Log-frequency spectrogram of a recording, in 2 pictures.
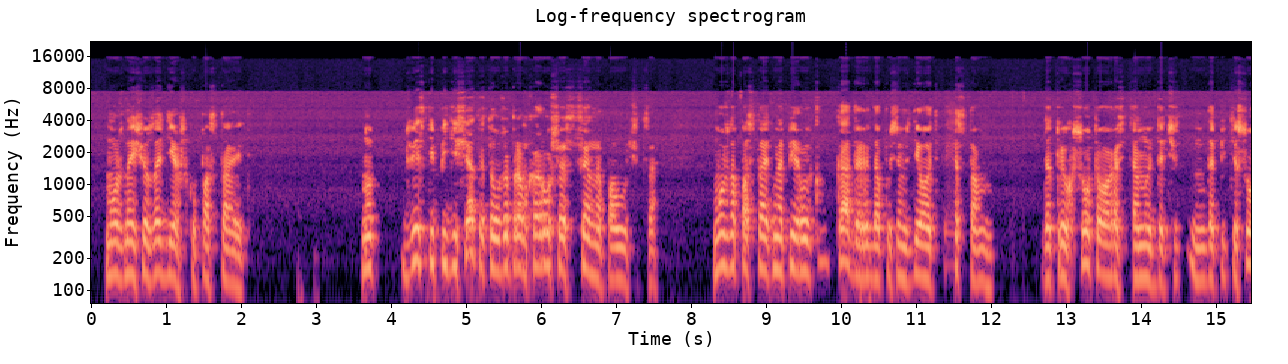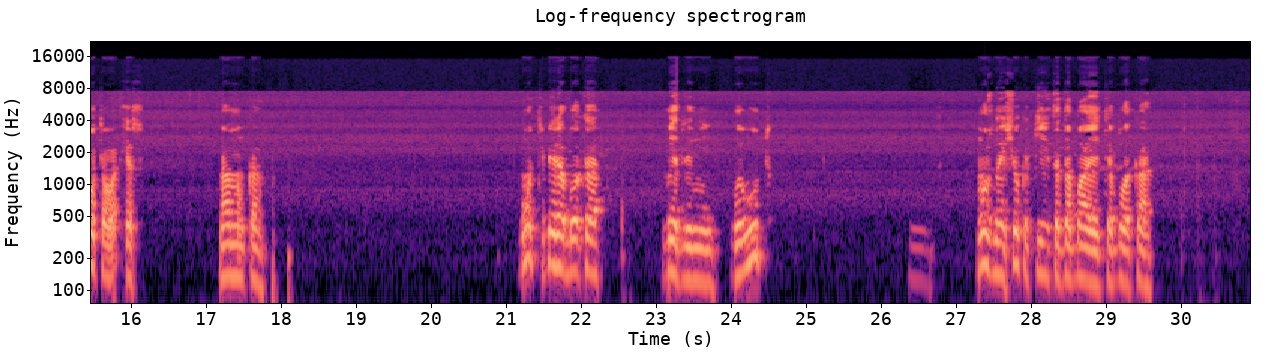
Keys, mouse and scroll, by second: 2.7 space, 8.6 click, 12.4 click, 17.9 space, 30.2 space.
